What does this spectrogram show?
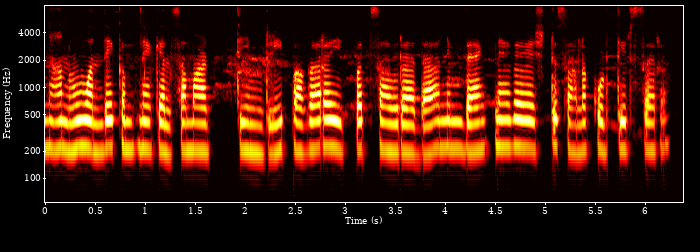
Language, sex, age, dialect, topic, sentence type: Kannada, female, 18-24, Dharwad Kannada, banking, question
